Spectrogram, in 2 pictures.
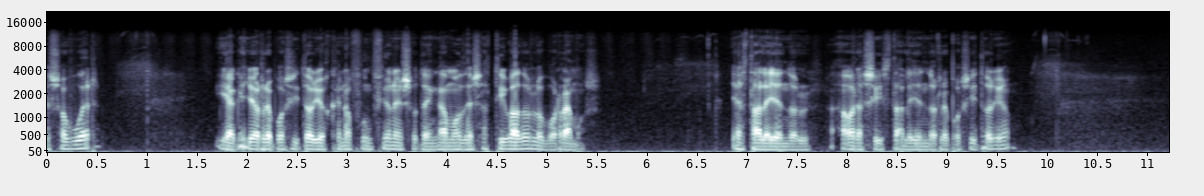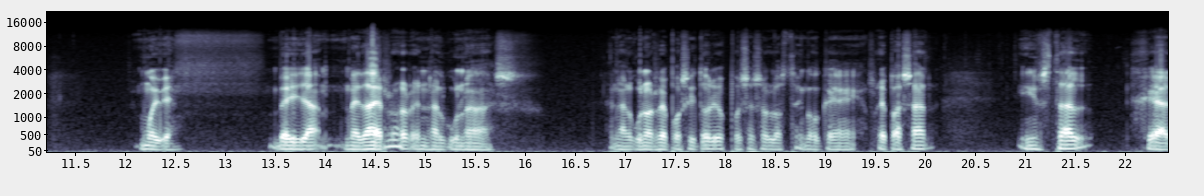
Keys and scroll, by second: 14.1-17.9 typing, 20.6-22.4 typing.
